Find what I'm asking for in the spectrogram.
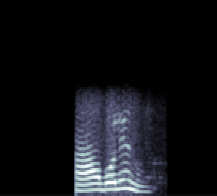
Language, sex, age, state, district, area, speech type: Hindi, female, 18-30, Bihar, Madhepura, rural, conversation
